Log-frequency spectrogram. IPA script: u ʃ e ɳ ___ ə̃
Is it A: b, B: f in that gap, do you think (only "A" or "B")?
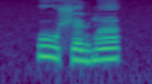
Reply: A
